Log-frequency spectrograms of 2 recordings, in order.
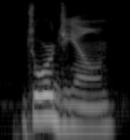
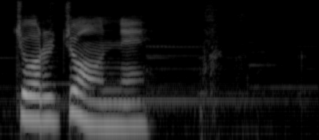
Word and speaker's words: Giorgione: I was calling him Giorgione. I'm such a fucking New Yorker, man. Giorgione. Hold on, I gotta hear it again. Do we have the correct pronunciation? Giorgione.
